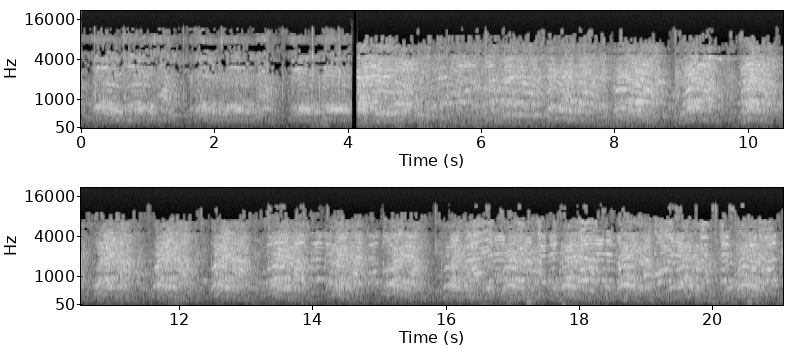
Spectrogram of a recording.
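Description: A crowd chants loudly in rhythm in a large echoing hall.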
